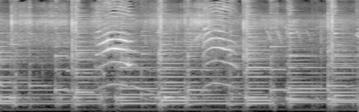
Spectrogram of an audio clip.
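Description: A cat meowing twice, two short calls that rise and fall in pitch a little over a second apart, over plucked-string background music.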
